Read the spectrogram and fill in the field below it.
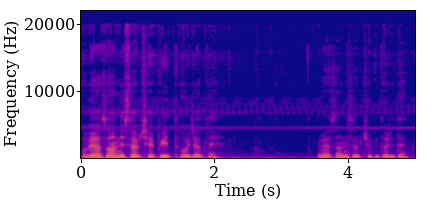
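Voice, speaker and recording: A man with a Bihari Hindi accent reads practice questions in a slow, level monotone, saying each one twice before he gives the answer. His voice is mellow and smooth, and faint crickets chirp behind him. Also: medium pitch. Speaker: exam tutor. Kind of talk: reading out quiz questions and answers.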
